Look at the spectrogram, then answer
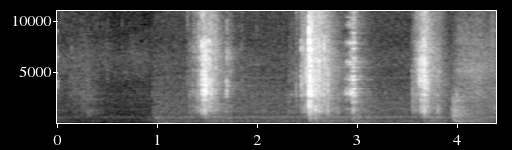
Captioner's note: Crunch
